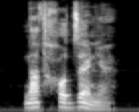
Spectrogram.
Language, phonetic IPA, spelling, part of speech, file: Polish, [ˌnatxɔˈd͡zɛ̃ɲɛ], nadchodzenie, noun, Pl-nadchodzenie.ogg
